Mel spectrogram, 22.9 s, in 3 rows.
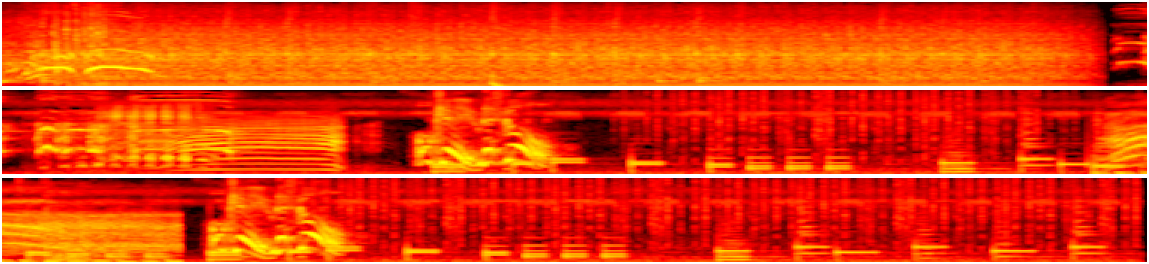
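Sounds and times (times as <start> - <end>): farm animal calls: 8.0 - 11.3, 15.0 - 17.8
small motor humming: 11.9 - 15.0, 17.6 - 22.9.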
